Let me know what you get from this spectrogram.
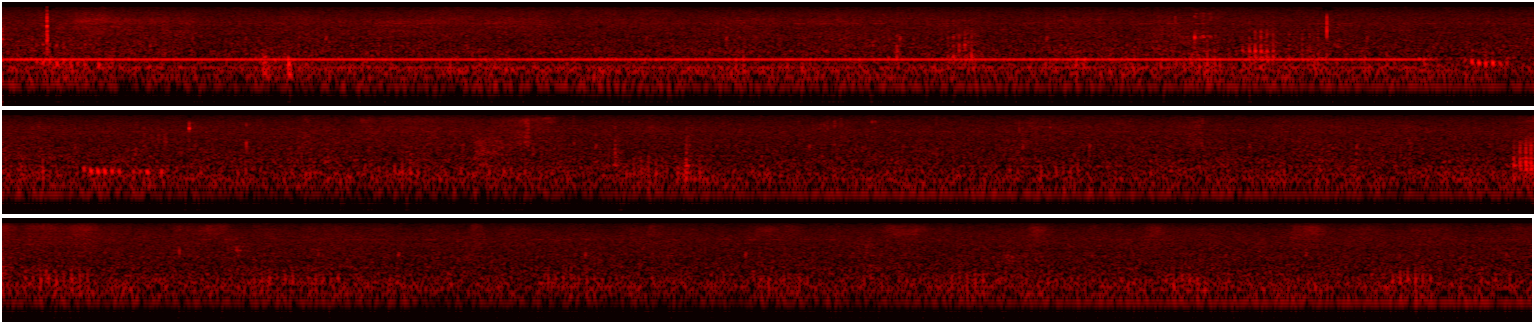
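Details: Cat lying on its owner's lap gives a long, even, low purr that pulses rhythmically and never breaks, with a faint steady tone early on and occasional soft clicks.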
